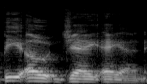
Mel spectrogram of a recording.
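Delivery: ordinary delivery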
